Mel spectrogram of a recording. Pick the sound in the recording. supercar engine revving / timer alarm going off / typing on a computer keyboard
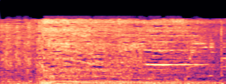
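supercar engine revving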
